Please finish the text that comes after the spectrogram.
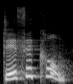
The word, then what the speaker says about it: difficult: The most difficult thing is the decision to act. The rest is merely tenacity. Difficult Difficult has a short I in the middle. Difficult, the weak syllable is the middle one.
